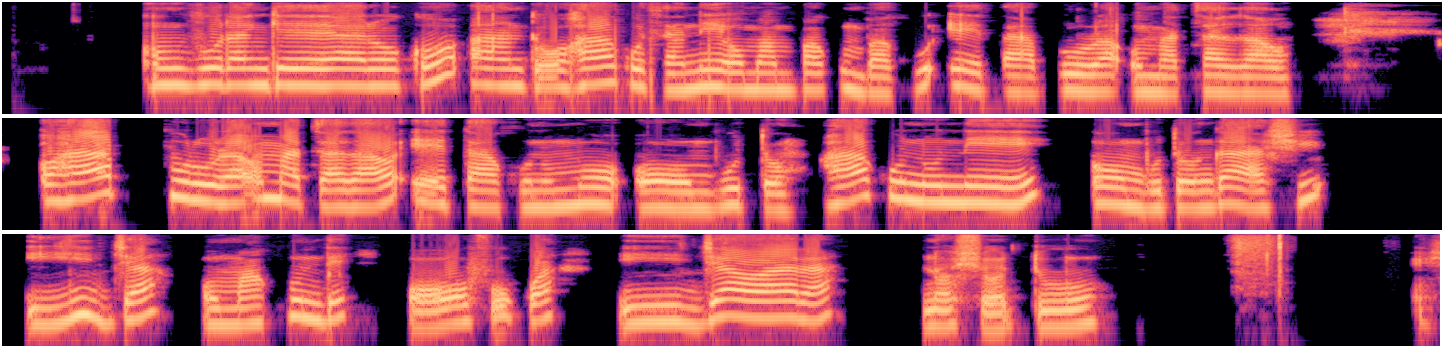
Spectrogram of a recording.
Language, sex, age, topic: Oshiwambo, female, 18-24, agriculture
